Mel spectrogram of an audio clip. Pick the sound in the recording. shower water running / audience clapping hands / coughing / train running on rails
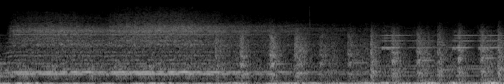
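train running on rails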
